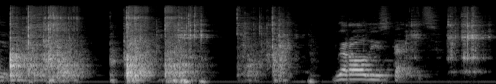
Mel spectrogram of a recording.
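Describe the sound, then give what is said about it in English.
A handful of pens clink and rattle together in several bright, clattering bursts, with a short stretch of someone talking partway through. “I have all these pens.”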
